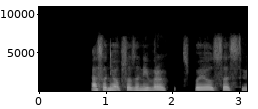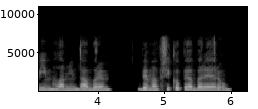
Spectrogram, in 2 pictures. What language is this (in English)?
Czech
